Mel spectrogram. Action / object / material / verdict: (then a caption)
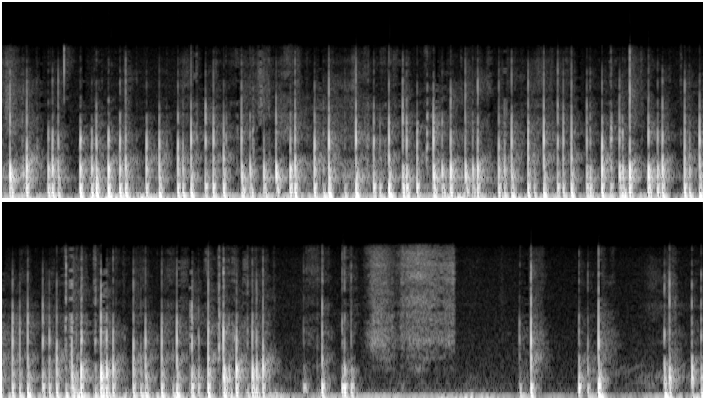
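tap / leather and rubber high-top sneaker / leather / none. Fingertips and nails tap rapidly on the perforated white toe and upper of a grey leather and rubber high-top sneaker held upright. The taps are dull, short, low-heavy knocks in a dense, steady patter for about seven seconds. Then it thins to a soft, brief hissy rustle and a few scattered taps.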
